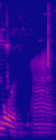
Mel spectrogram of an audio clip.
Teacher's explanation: dia tak boleh keluar lidah aja, dia kena keluar hidung sekali. Barulah cukup sempurna nun tu. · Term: huruf Nun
